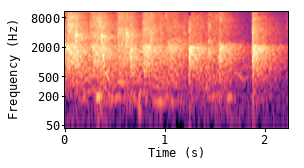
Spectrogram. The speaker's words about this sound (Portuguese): só queria uma salva de palmas também para o nosso ex-vereador Tatu Pena, que se encontra na plateia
